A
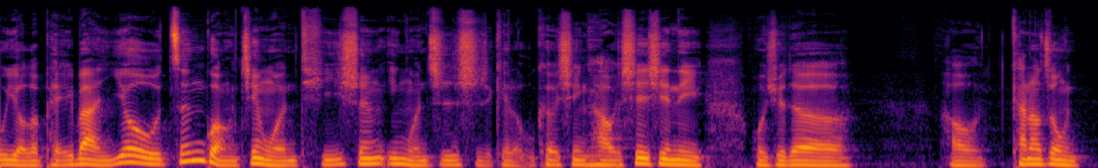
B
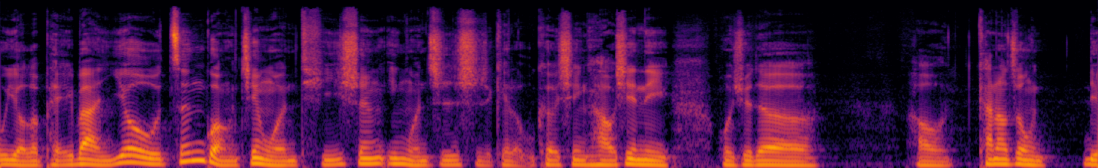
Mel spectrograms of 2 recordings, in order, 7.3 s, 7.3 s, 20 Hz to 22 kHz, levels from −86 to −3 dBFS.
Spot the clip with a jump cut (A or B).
B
